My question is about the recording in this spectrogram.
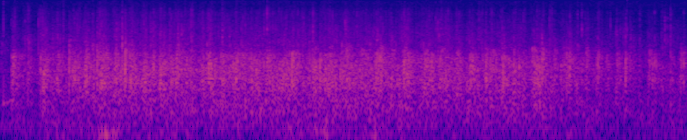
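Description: Audience applauding: many people clapping together, thinning out near the end.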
